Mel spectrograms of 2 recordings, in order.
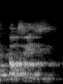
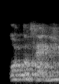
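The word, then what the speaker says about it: autophagy: ऑटोफेजी एक science है, ऑटोफेजी, ऑटोफेगी बोले, ऑटोफेजी बोले, कोई भी उसका प्रोनाउंसिएशन कुछ भी कर सकते।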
